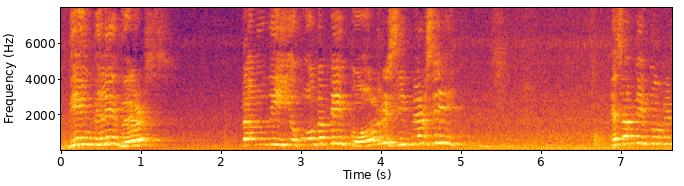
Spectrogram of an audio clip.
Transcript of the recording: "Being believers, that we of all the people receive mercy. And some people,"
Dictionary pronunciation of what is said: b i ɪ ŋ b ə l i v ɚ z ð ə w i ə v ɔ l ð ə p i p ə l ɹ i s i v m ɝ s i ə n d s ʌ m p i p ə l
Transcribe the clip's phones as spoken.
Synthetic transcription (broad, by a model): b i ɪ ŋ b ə l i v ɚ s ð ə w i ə p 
